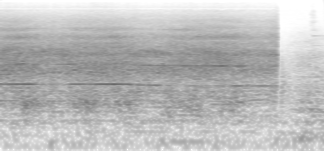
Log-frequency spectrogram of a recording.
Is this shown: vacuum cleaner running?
yes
